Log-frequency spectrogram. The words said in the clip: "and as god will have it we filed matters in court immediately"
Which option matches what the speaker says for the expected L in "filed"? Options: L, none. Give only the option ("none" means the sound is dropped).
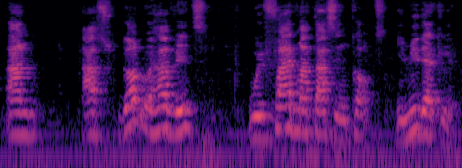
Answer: none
